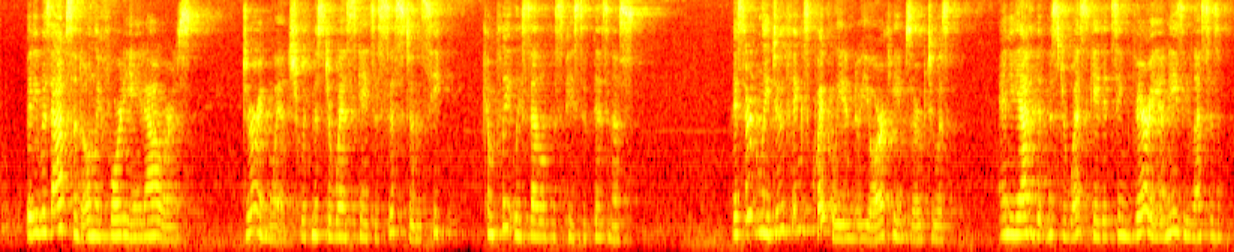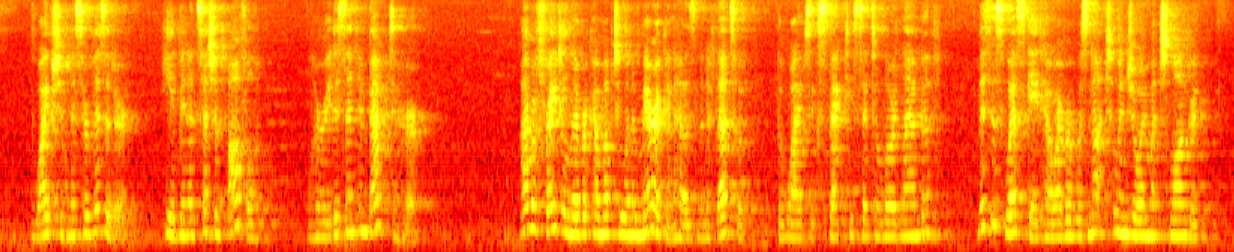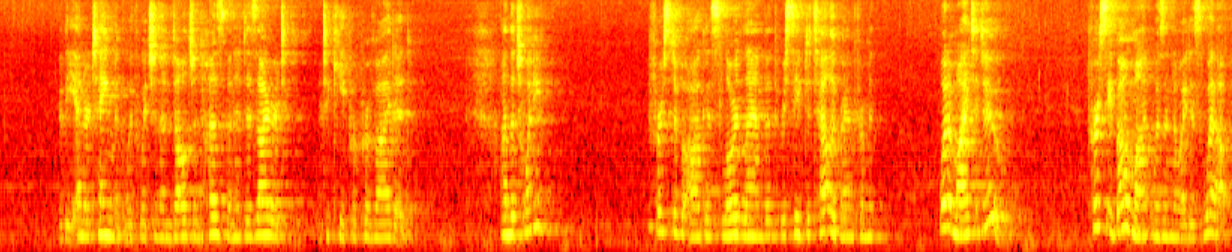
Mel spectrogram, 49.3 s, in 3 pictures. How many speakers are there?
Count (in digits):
1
